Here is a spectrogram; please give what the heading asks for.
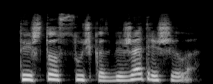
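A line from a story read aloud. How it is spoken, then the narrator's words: Angry growl. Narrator (Russian): злобно прорычал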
